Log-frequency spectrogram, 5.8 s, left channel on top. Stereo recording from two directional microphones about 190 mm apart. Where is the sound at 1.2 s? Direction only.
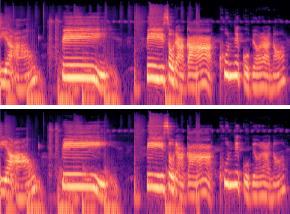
15° left (ahead or behind).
